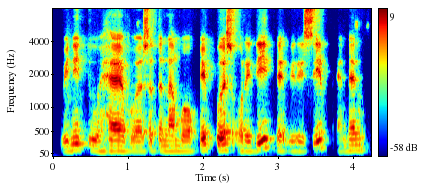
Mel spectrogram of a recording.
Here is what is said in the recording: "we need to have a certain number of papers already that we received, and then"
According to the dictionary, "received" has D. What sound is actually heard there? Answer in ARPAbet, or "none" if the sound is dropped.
none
